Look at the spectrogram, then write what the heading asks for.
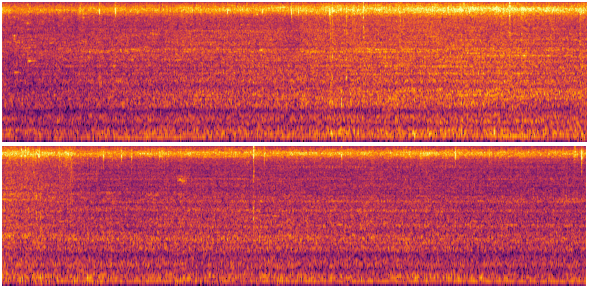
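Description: Opel Kadett C's four-cylinder engine running steadily as the car rolls downhill, heard from inside the cabin, with tyre and road noise throughout.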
